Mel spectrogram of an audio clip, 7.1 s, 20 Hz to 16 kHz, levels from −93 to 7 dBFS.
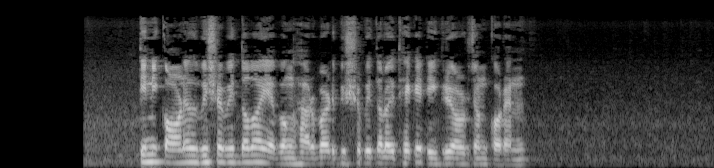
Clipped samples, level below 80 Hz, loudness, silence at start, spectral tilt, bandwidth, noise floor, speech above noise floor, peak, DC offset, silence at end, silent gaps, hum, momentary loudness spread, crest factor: under 0.1%; -58 dBFS; -16 LUFS; 1.4 s; -4.5 dB/octave; 11.5 kHz; -54 dBFS; 38 dB; 0 dBFS; under 0.1%; 1.9 s; none; none; 5 LU; 18 dB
